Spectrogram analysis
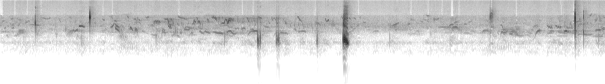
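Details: Frogs singing their mating songs: a busy chorus of small, chirping and clicking calls scattered through the clip, overlapping at a moderate pitch, with a few sharper, louder clicks standing out against a quiet background.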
